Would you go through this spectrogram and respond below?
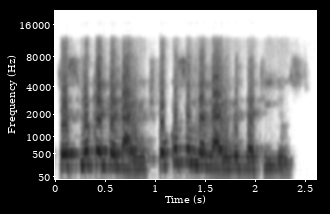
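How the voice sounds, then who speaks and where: A woman's voice: a little high, creaky, dark tone, low-quality recording. Earnest Indian woman in her sixties. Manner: earnest, storytelling, frequent pauses and uh fillers. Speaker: psychologist and motivational speaker. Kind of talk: motivational talk.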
